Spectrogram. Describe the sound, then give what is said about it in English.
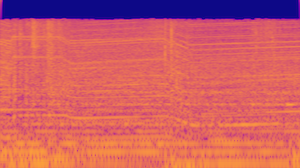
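The Batmobile's loud engine roars steadily for a few seconds with a whining harmonic tone, surging in pitch about midway as Batman revs it back to life and speeds away. No voices are heard. “Batman has heard enough as he revs the Batmobile back to life and speeds away.”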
